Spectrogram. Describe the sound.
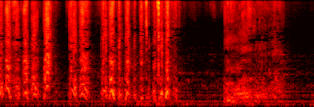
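A zipper opens or closes on a clutch bag, giving a run of quick rasping strokes followed by a softer, steadier scraping pull.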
